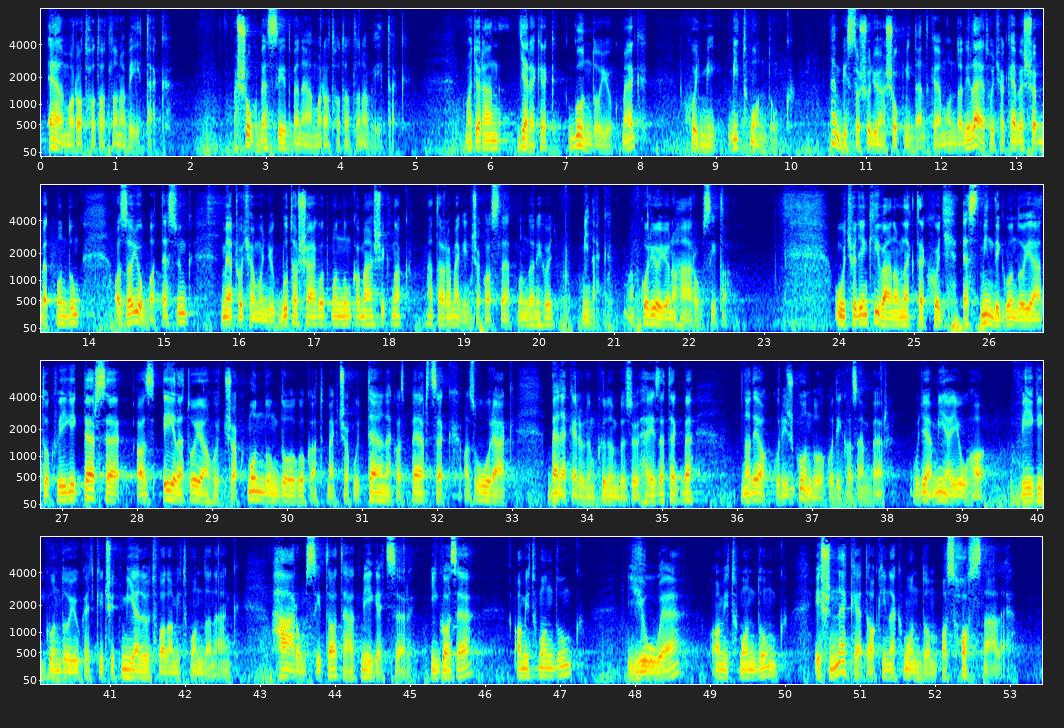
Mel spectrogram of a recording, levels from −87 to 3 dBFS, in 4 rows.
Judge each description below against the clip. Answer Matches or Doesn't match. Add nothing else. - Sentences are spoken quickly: Doesn't match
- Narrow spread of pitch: Doesn't match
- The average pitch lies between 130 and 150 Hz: Doesn't match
